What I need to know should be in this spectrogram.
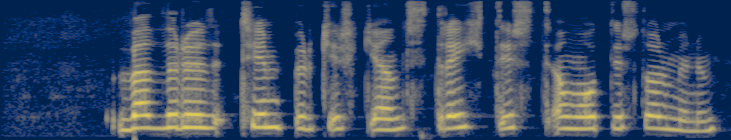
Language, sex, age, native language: Icelandic, male, 12, Icelandic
